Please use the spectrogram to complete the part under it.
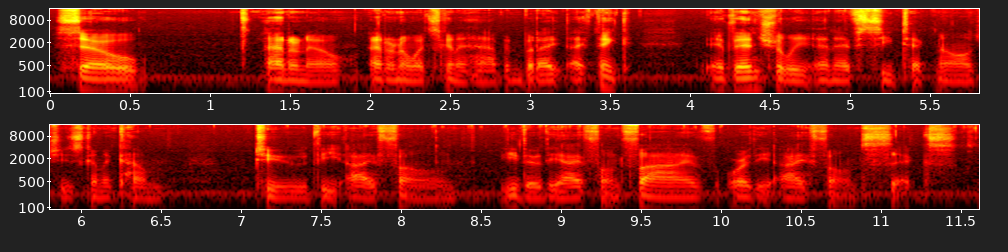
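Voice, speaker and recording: A man's voice: low voice, level tone, moderate pace, gravelly, a bit bright, a little hiss or hum. A man hosting a podcast, talking through tech news in a casual, rambling way with many fillers and restarts. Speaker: podcast host.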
